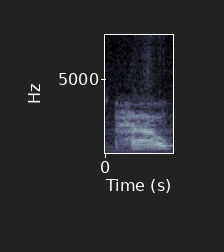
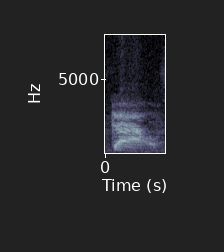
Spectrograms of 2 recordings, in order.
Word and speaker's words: Tao: tower dao it's pieo which in america we pronounce it the tao but it's really pronounced um dao the tao of the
